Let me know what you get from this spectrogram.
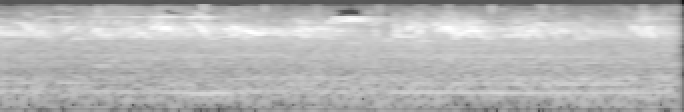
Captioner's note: birds chirping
